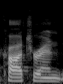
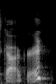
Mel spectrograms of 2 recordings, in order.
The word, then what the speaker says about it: Cochran: is it Cochran or cotran and she was she just laughed at me she was like it's Cochran I was like that's what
